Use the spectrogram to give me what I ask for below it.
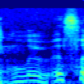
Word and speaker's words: Louis: It's pronounced Louis. – Like the city is? – L-O-U-I-S. Well, this says the S is silent, but I think it's just an American just, pronunciation or an English pronunciation.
